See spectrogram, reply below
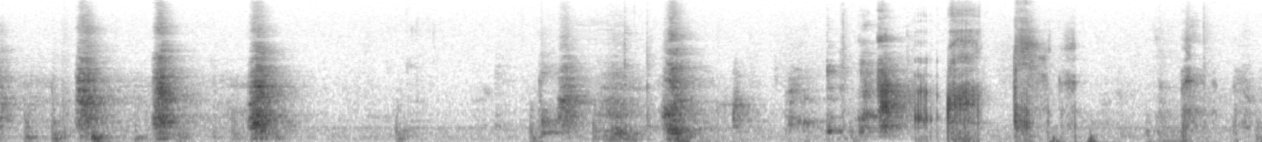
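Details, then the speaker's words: Female dog with kennel cough (infectious tracheobronchitis): repeated harsh, hacking, productive-sounding coughs, as if she is trying to bring something up from her throat and cannot. "So, as you guys can probably hear, she's you got that real productive cough where she's trying to bring something up and she can't."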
